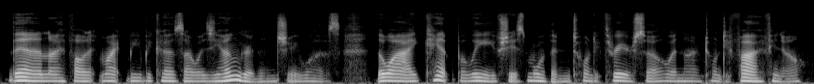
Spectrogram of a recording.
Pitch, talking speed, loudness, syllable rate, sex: 150 Hz, 230 wpm, -21 LUFS, 5.0 syllables/s, female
